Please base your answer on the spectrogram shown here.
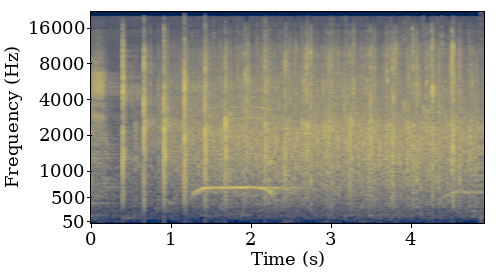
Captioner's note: audience clapping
